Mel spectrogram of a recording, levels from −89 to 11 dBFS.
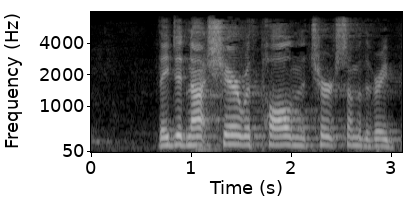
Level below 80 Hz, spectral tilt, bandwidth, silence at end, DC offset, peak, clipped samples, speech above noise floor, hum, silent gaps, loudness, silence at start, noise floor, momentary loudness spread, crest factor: -60 dBFS; -4.5 dB/octave; 7.4 kHz; 0 s; under 0.1%; -6 dBFS; under 0.1%; 36 dB; none; none; -24 LUFS; 0.65 s; -60 dBFS; 10 LU; 18 dB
